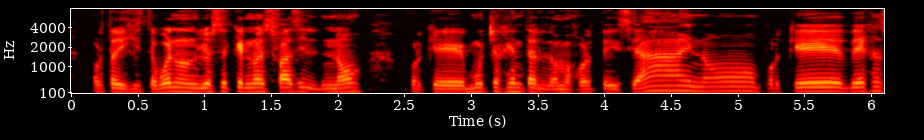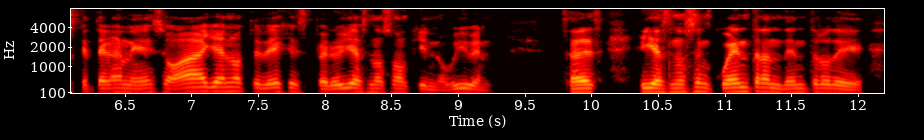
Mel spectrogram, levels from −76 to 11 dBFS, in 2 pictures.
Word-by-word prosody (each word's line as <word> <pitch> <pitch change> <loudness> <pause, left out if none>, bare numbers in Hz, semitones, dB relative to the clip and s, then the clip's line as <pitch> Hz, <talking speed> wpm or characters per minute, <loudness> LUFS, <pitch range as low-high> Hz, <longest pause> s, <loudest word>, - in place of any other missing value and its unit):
ahorita 125 +2 -3
dijiste: 120 -1 -1
"Bueno, 145 0 +2
yo 140 0 +2
sé 150 - +2
que 145 - +7
no 145 0 +1
es 145 - +2
fácil". 145 -3 0
No, 135 +3 -3 0.3
porque 120 -1 0
mucha 140 +2 0
gente, 145 0 -1
a - - -3
lo 115 -2 -7
mejor, 120 +1 -6
te - - -8
dice: 120 +2 -2
"Ay, 175 +2 +1
no, 160 0 -7
¿por 135 -1 -13
qué 150 0 +5
dejas 150 0 0
que 125 - -7
te 130 - 0
hagan 130 -1 -2
eso? 125 0 -1
Ay, 150 +1 +5
ya 155 -1 +4
no 155 0 -3
te 140 - -8
dejes", 135 -3 -2
pero 120 +1 -3
ellas 135 -1 +1
no 125 -1 -5
son 125 -1 -4
quien 110 -2 -8
lo 100 - -13
viven, 120 -7 -5 0.5
¿sabes?, 130 +1 +3 0.3
ellas 135 -2 +4
no 135 0 -1
se 150 - +3
encuentran 140 0 +1
dentro 130 +1 -5
de 110 -3 -2
135 Hz, 225 wpm, -27 LUFS, 125-145 Hz, 0.5 s, que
